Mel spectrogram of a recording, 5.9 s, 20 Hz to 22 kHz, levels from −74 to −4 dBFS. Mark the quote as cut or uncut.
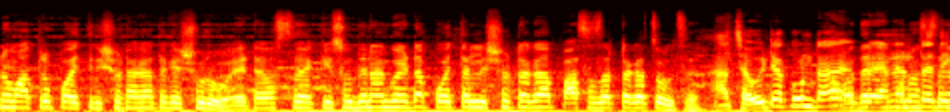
uncut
